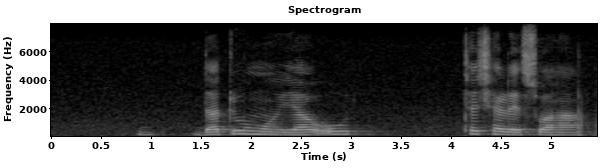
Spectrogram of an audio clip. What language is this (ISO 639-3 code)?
ven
